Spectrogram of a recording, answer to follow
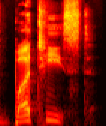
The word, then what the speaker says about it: Baptiste: cuz he's a healer his name is but East it's a silent P close why why why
